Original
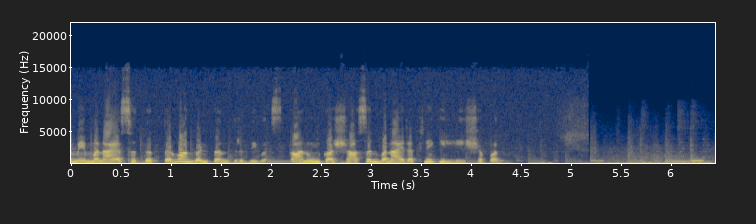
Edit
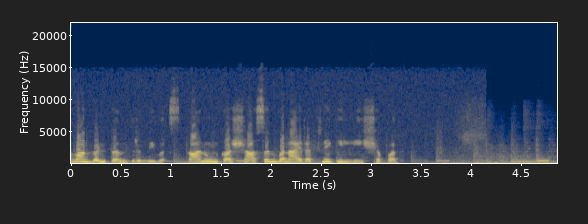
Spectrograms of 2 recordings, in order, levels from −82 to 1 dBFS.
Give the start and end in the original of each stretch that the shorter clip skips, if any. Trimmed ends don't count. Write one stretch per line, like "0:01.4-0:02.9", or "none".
0:04.5-0:05.0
